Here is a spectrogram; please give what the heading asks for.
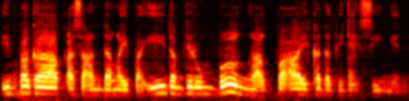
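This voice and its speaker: An actress playing a brooding, secretive elderly wealthy matriarch with a husky voice, in radio drama style. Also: female voice, low-pitched, a little slow, darkish tone. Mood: secretive, grave. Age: older.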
